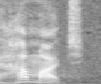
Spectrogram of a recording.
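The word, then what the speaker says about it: חמד: no hebraico quer dizer hamad você vai ver escrito na sua revista chamade mas a pronunciar ramadi ela vai aparecer 14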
